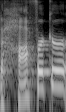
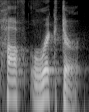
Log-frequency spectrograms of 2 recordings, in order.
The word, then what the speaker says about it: Hofrichter: I think I said Hofricker or Hofreicher, but it's Hofrichter. So I was close.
